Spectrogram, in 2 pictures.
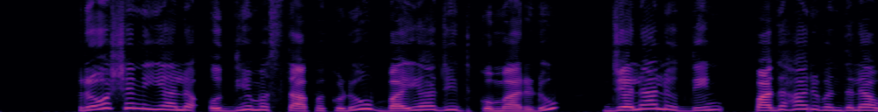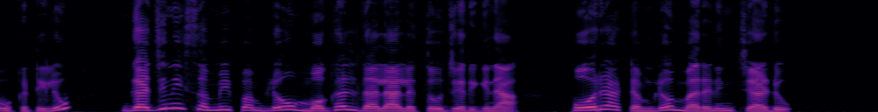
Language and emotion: Telugu, neutral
